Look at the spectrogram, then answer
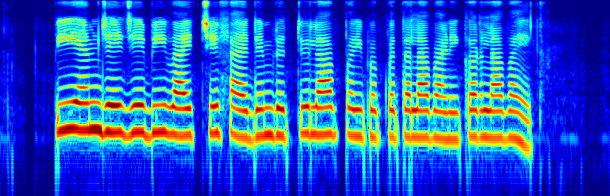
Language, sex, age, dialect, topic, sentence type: Marathi, female, 31-35, Varhadi, banking, statement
